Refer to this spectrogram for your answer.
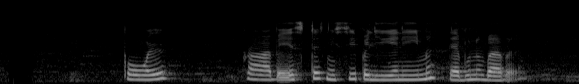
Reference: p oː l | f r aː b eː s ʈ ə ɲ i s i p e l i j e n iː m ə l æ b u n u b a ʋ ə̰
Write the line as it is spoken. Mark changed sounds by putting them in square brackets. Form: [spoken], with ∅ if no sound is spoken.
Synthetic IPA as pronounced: p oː l | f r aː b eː s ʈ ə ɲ i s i p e l i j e n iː m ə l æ b u n u b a ʋ ə̰

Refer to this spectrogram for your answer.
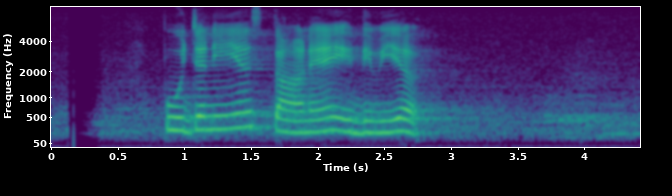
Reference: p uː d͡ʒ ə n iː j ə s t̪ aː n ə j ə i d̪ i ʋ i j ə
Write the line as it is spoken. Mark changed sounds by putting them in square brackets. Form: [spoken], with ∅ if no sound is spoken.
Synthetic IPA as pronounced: p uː d͡ʒ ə n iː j ə s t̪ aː n ə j ə i d̪ i ʋ i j ə

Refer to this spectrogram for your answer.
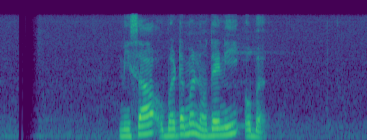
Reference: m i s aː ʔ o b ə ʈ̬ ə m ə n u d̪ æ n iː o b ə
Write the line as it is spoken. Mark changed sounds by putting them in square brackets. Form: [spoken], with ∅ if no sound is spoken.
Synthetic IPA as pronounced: [n] i s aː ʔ o b ə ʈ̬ ə m ə n [o] d̪ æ n iː o b ə

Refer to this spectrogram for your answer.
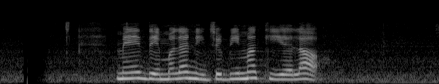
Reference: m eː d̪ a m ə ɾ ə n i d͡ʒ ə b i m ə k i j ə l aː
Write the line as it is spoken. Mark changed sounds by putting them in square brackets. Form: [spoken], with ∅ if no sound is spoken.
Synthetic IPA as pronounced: m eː d̪ [e] m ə [l] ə n i d͡ʒ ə b i m ə k i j ə l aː

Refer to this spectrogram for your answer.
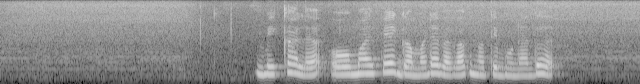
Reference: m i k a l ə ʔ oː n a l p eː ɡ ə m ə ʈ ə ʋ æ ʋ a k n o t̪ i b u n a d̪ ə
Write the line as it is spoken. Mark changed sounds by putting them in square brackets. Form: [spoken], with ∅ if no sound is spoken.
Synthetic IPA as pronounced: m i k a l ə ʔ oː [m] a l p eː ɡ ə m ə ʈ ə ʋ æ ʋ a k n o t̪ i b u n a d̪ ə

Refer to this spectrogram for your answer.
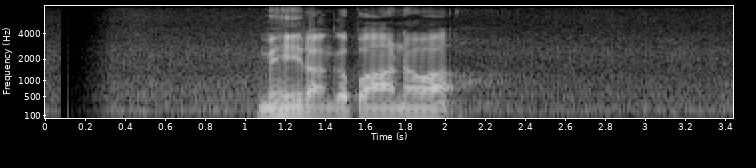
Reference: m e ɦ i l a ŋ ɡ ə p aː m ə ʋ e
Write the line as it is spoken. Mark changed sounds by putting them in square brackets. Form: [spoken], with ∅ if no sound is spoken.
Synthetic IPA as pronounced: m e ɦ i [ɾ] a ŋ ɡ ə p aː [n] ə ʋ [a]

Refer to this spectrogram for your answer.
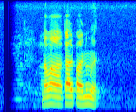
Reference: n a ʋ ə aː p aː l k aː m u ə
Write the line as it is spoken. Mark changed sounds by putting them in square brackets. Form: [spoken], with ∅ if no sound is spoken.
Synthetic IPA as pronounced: n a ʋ [a] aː [k] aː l [p] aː [n] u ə

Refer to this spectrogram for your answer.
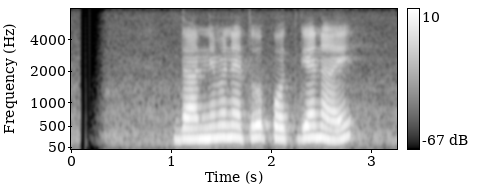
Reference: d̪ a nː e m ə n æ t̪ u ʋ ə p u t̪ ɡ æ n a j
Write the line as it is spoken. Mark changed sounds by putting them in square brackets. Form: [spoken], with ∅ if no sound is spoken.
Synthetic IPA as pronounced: d̪ a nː e m ə n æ t̪ u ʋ ə p [o] t̪ ɡ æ n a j

